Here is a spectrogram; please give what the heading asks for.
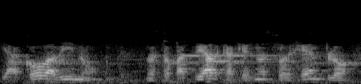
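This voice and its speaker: A man with a lowish voice speaks at a moderate pace while teaching Torah to a live audience. He drives points home through repetition and questions directed at the listeners, all in a dull, lo-fi recording carrying clear background noise.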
